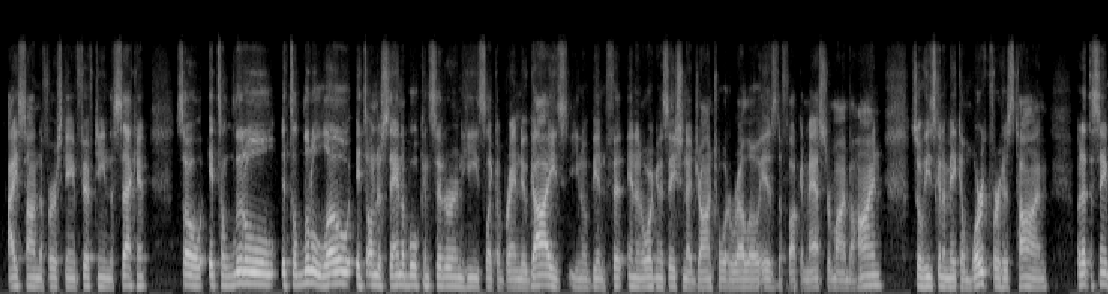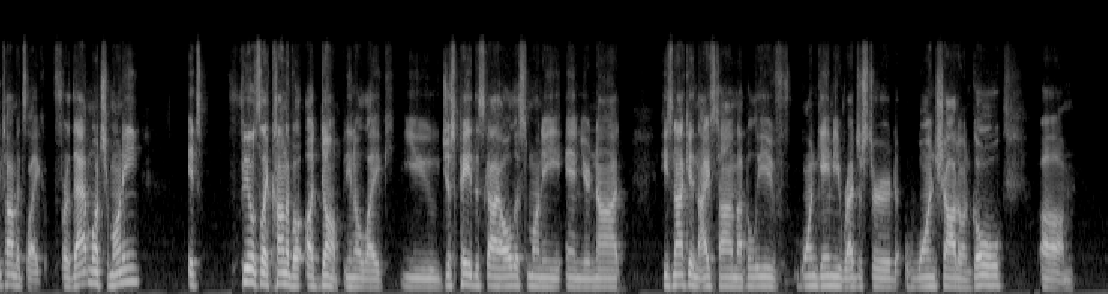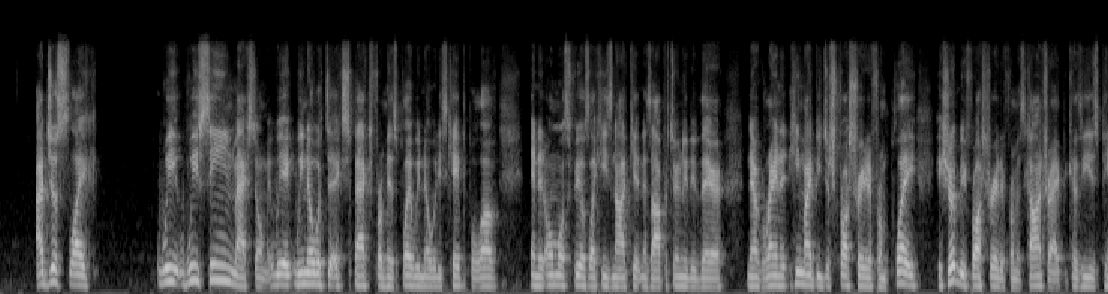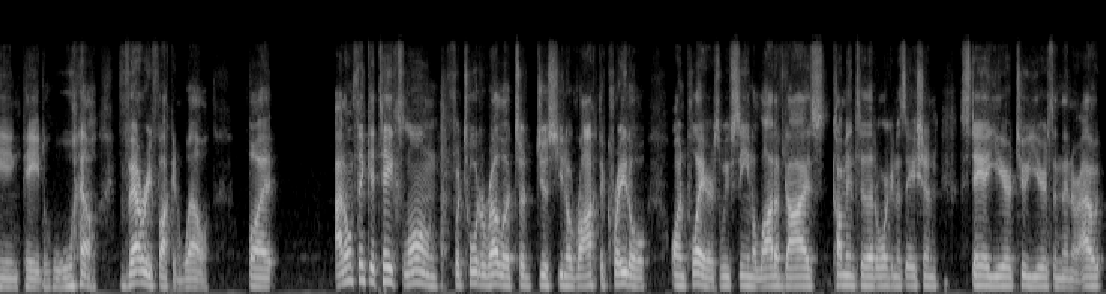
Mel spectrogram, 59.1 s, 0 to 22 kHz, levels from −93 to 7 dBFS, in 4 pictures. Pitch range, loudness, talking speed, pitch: 115-135 Hz, -24 LUFS, 200 wpm, 125 Hz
